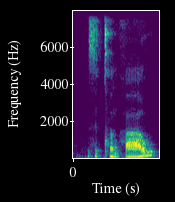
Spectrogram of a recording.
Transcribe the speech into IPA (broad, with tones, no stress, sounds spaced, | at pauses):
s ɪ˨ k̚ pʰ ɐ˨˩ ŋ h aː˨˥ w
